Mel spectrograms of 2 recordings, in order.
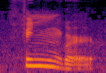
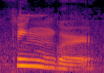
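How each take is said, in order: No difference in how they are said.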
